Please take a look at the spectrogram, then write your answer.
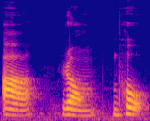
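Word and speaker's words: আরম্ভ: The nasal Mo transitions into the aspirated Bho, producing an mb sound. For instance, Arambho is pronounced as A-rom-bho.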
